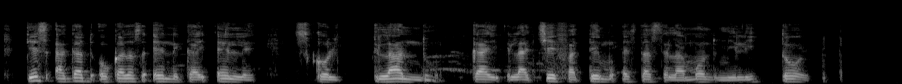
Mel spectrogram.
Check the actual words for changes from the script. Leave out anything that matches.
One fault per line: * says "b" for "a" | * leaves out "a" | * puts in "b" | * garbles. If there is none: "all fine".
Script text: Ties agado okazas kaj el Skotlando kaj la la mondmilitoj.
* puts in "en"
* puts in "ĉefa temo estas"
